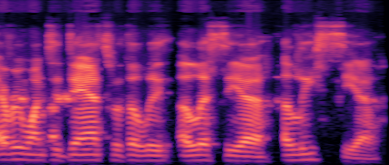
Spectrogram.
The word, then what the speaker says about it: Alessia: do I say it I said it wrong earlier four times I've said it wrong we we we almost certified that she' have her name uh misspelled or said wrong throughout her life because it's Alesia and then she's got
